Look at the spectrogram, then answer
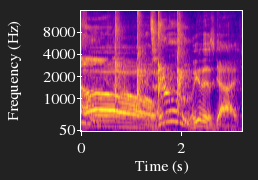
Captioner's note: claps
